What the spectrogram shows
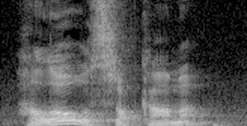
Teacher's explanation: And the Dutch will pronounce the S as a sh.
